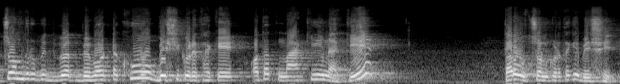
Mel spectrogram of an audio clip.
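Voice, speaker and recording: A man from Sylhet teaching an online class, asking students repeated questions and addressing them directly. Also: high-pitched. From Sylhet, Bangladesh. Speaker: Bengali teacher.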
